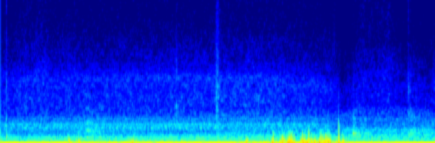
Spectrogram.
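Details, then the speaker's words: Goodman air conditioner that won't turn off and gives no cold air: only a steady, low condenser fan drone with no compressor hum; the compressor is not running, low refrigerant suspected. "I don't think I hear the compressor running. Yeah, compressor ain't running."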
